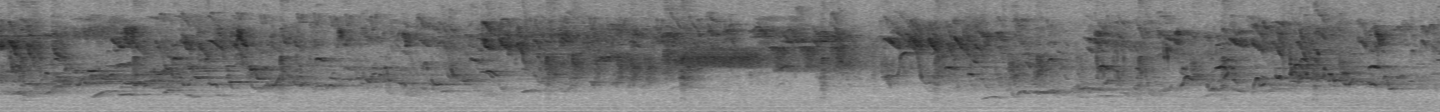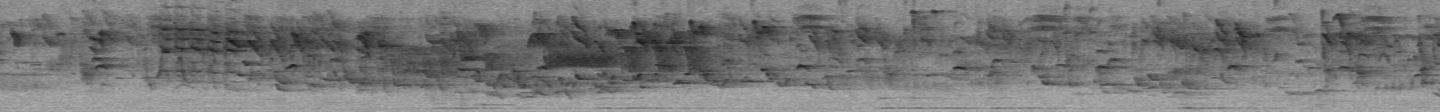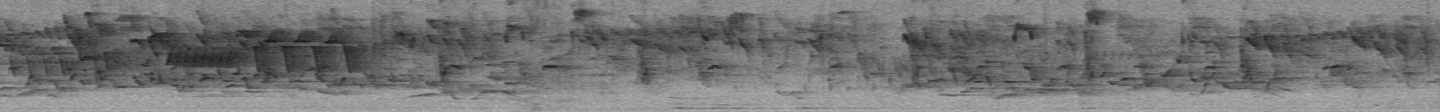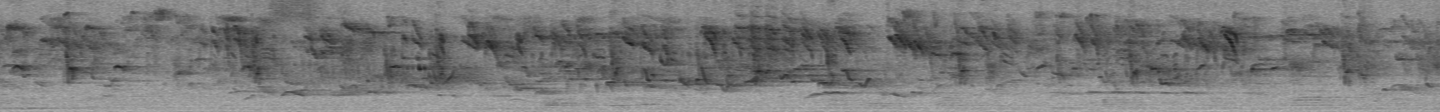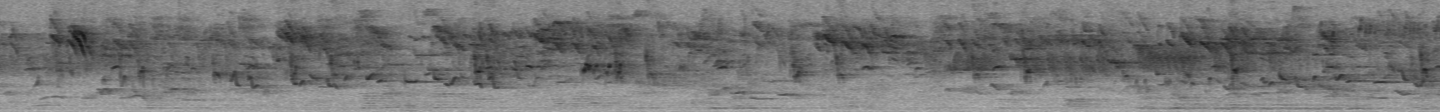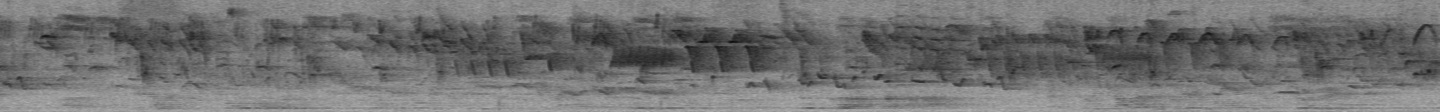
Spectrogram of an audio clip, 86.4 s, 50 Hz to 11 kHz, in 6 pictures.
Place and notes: A lot and a lot of juvenile Great Tit, Robin, Common Chaffinch, Common Buzzard, cyclists.
Thuin, Belgium, 3 June, ~11:00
